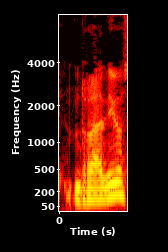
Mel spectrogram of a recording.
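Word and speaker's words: Radio (ラジオ): Y radio se pronuncia Radio. – De modo que la primera sílaba de radio se pronuncia como ra en la palabra pera.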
